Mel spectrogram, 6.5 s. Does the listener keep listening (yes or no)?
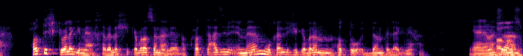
yes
